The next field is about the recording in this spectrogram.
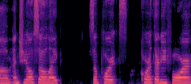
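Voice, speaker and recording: With an American accent, a woman speaks at a high pitch. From San Diego, California; California. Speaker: student club officer. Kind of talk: presentation. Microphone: video call.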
